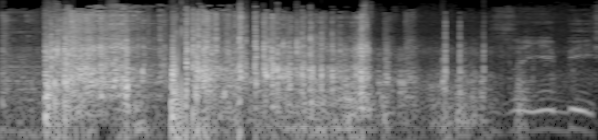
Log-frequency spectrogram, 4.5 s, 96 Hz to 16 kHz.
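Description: A car colliding at about 55 km/h with the back of a braking car just ahead, picked up by the dashcam inside. A sudden loud impact comes about a third of a second in, followed by a dense clatter of crunching and sharp knocks for about two and a half seconds that fades near the end.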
